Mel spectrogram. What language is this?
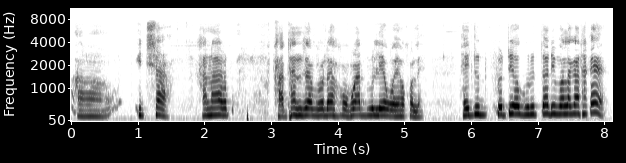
Assamese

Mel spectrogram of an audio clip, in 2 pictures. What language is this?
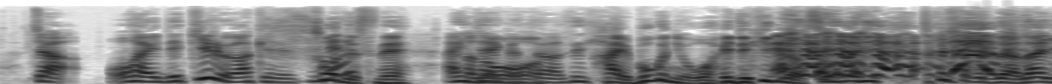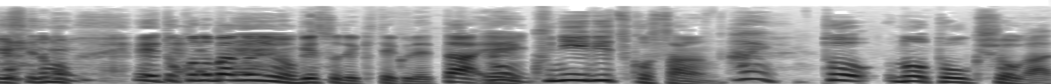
Japanese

